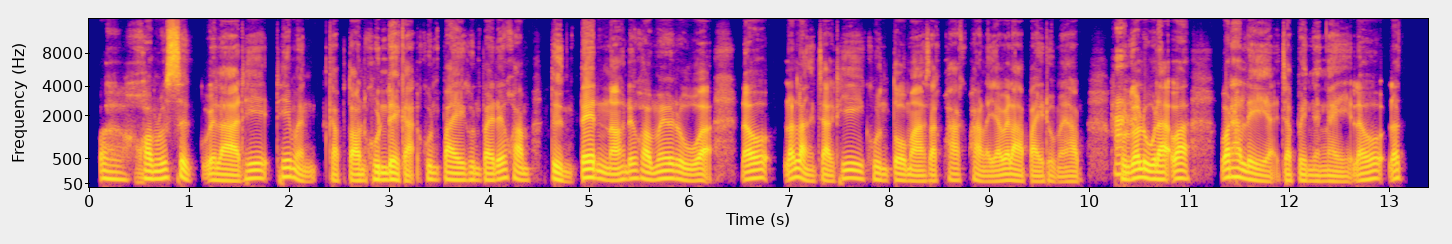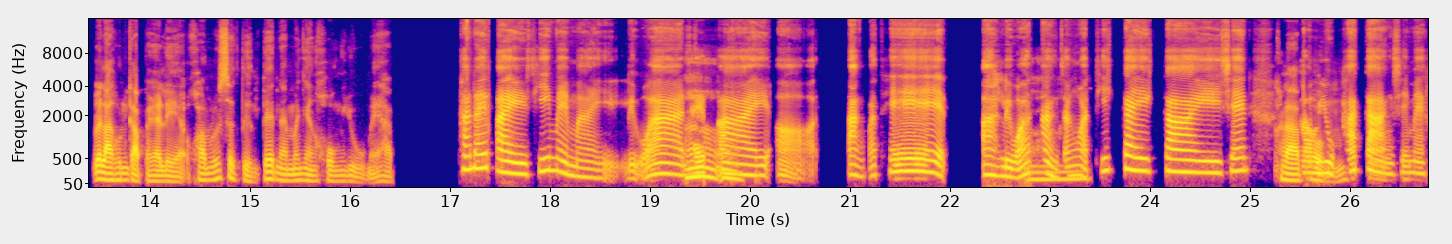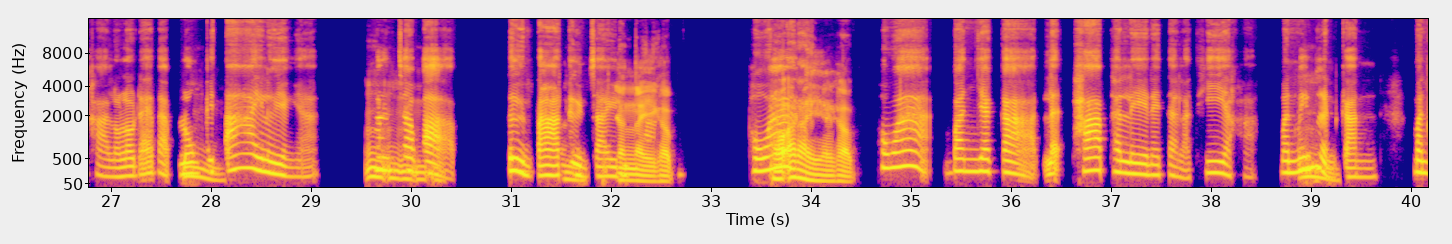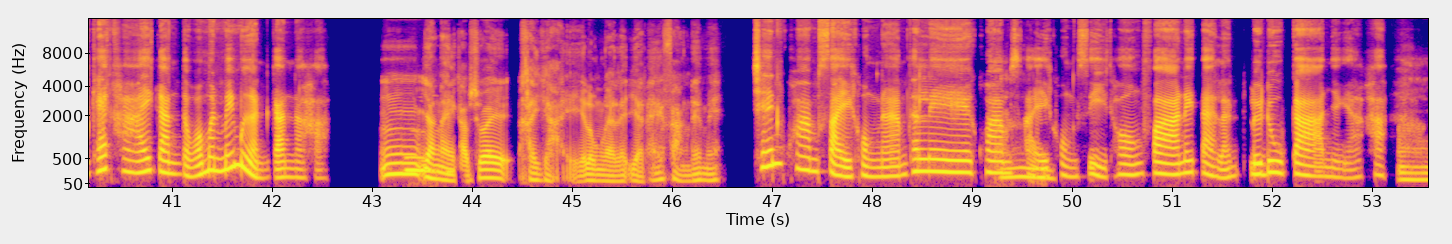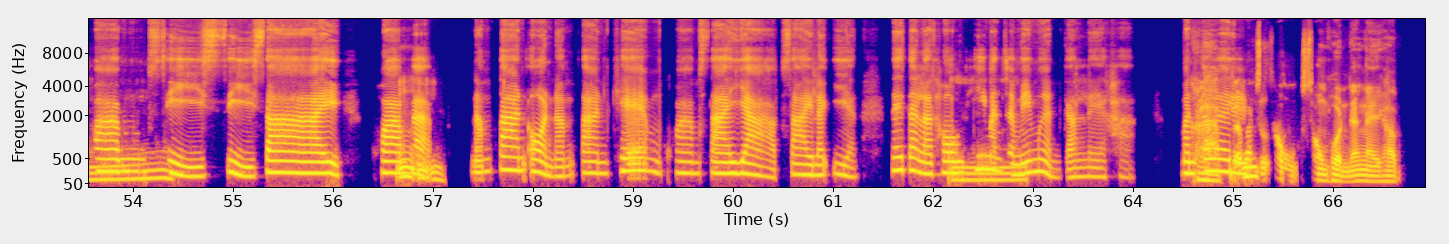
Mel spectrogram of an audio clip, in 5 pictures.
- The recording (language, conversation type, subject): Thai, podcast, ท้องทะเลที่เห็นครั้งแรกส่งผลต่อคุณอย่างไร?
- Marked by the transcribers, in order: other background noise; drawn out: "อ๋อ"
